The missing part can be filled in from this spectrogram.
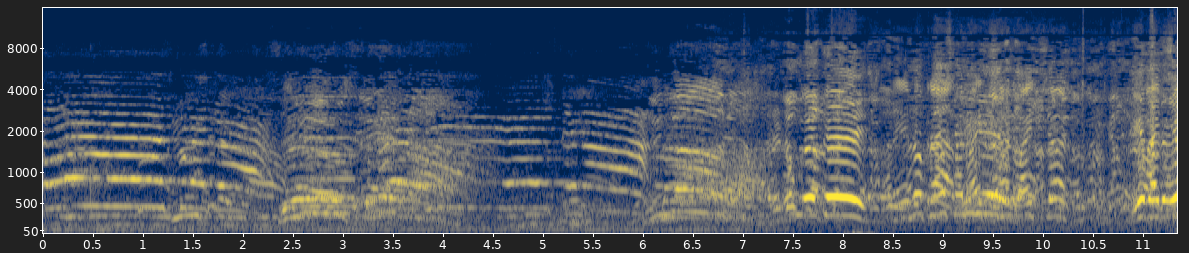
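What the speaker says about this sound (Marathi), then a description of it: "दहाव्या जागेचा निकाल हाती येताच विद्यापीठ परिसरामध्ये यावेळी एकच जल्लोष करण्यात आला" A crowd celebrates the Thackeray group's senate election win on the Mumbai University campus. Many voices nearby shout and chant over each other, and the noise grows louder and denser toward the end.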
